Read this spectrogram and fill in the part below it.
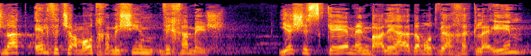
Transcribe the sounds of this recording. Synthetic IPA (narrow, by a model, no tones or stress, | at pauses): nat̪ʔelefet͡ʃaʕmaot̪χamiʃimveχame̞ʃ | je̞ʃeskemembaʕale̞jhaːd̪amo̞tvehaχaklaʔim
